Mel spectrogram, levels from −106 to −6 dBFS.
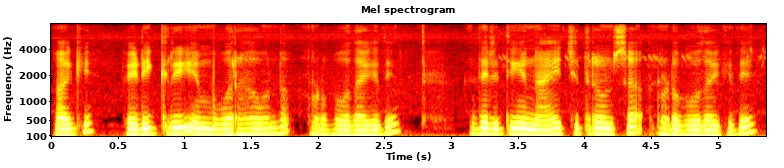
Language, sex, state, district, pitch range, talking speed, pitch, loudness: Kannada, male, Karnataka, Koppal, 135-155 Hz, 125 wpm, 140 Hz, -15 LUFS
